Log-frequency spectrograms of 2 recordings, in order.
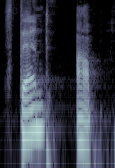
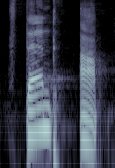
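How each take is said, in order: Both takes have the same delivery.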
